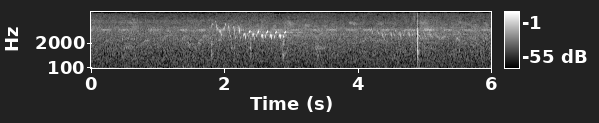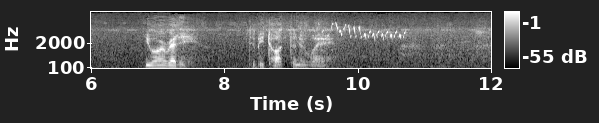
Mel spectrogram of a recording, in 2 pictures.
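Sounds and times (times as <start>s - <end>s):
sharp click: 4.8s - 5.0s.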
